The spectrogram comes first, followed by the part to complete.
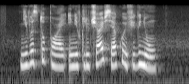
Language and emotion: Russian, neutral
